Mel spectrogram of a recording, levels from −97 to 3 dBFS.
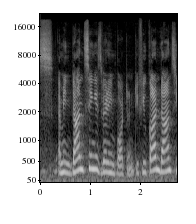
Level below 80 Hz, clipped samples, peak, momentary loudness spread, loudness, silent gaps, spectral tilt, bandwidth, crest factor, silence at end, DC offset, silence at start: -52 dBFS; under 0.1%; -10 dBFS; 11 LU; -26 LUFS; none; -3 dB/octave; 19.5 kHz; 16 dB; 0 s; under 0.1%; 0 s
